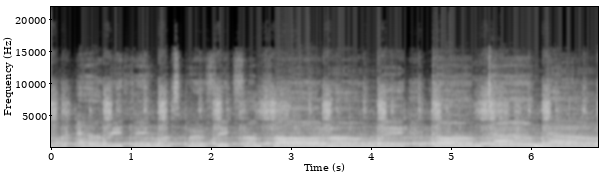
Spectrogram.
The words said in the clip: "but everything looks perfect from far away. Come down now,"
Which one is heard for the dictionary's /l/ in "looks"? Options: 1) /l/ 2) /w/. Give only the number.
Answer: 2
